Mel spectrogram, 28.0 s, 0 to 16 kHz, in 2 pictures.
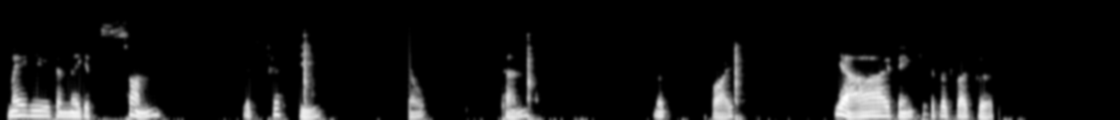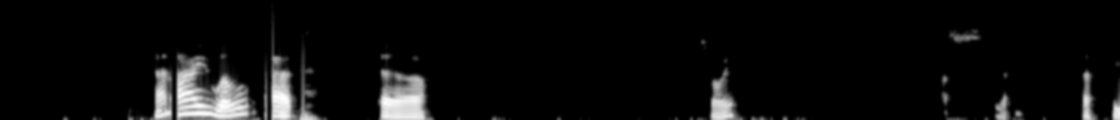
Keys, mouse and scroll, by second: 2.6-13.7 drag, 13.7-21.3 middle drag, 26.4-28.0 drag.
